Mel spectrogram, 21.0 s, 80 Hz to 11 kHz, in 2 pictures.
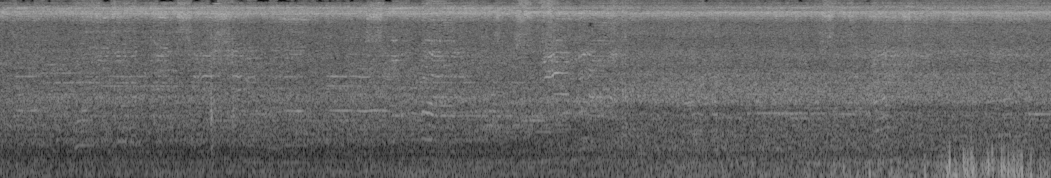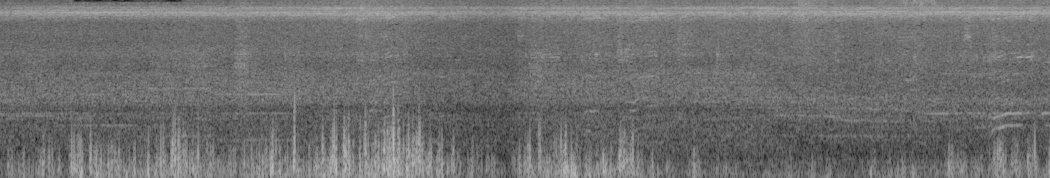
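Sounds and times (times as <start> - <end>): wind buffeting microphone: 7.7 - 21.0.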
